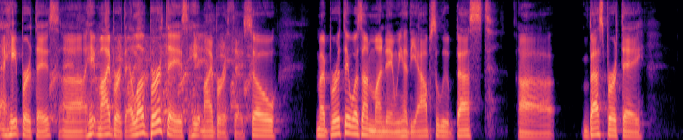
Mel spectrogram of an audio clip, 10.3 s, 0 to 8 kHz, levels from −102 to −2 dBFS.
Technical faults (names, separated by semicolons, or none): feedback echo between two devices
